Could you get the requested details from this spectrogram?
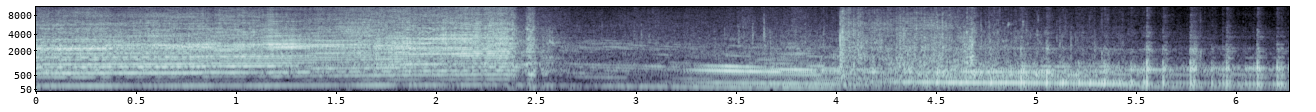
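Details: Arctic Cat ZL600 EFI two-stroke snowmobile, muffler off, running in garage: loud raw blips then pitch sags and stumbles instead of climbing; bogging under throttle, owners suspect intake boots.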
